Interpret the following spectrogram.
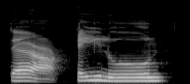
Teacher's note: اخفاء حقیقی ہوگا، میم پہ اظہار شفوی، تعقیلون، تا زبر عین، عین کو واضح طور پہ آپ نے وسط حلق سے ادا کرنا ہے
